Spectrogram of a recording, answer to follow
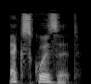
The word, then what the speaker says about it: exquisite: have thought of exquisite exquisite she repeated the word with a sarcastic inflection putting the accent as everyone put it on the second syllable I don't think that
